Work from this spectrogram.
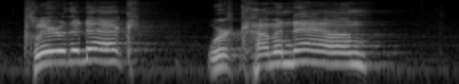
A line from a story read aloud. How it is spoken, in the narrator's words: I yelled into the radio at Memphis Center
